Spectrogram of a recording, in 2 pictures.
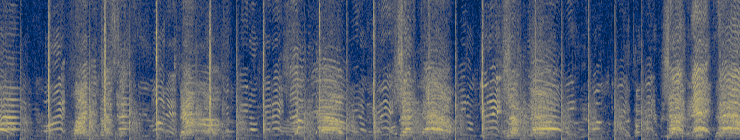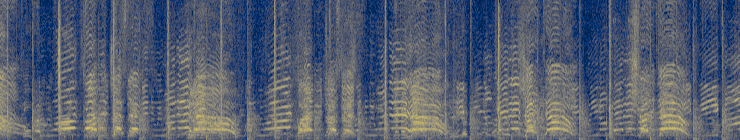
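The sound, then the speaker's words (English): A crowd of protesters at a Saturday protest at Cricket Valley Energy Center chants together in loud, rhythmic unison, voices rising and falling in repeated bursts that continue steadily throughout. “at Saturday's protest at Cricket Valley Energy Center.”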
